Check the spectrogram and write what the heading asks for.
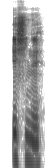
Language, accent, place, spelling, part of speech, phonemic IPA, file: French, France, Lyon, échiner, verb, /e.ʃi.ne/, LL-Q150 (fra)-échiner.wav
- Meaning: 1. to break someone's back 2. to wear out, to tire 3. to break one's back 4. to tire oneself out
